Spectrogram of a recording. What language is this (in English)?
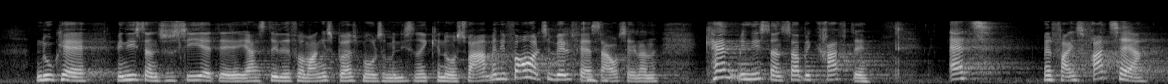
Danish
